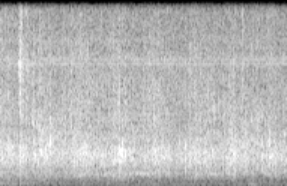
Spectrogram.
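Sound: audience clapping hands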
